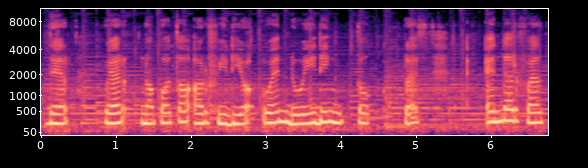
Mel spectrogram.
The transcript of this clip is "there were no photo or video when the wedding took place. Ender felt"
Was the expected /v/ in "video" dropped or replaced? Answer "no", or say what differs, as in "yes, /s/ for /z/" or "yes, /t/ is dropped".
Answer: yes, /f/ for /v/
